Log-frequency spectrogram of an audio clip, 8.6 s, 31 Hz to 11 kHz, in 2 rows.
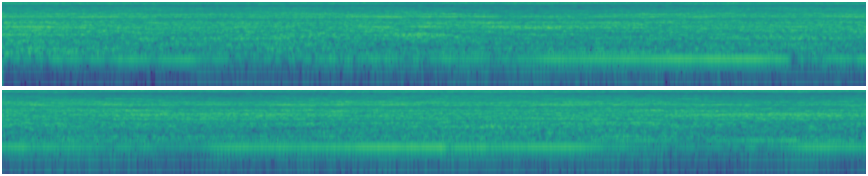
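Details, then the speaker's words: Vintage Hoover Junior 1334 vacuum cleaner after full restoration, demonstrated running in a room: steady, even hum with smooth motor whine, no rattle or grinding; motor runs normally. "Okay, so before we send this machine on to its new owner, I just want to give it a quick demonstration in this room, just for you guys to see it and hear it in action."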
